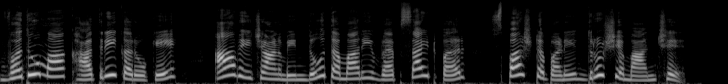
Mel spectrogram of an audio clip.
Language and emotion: Gujarati, neutral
